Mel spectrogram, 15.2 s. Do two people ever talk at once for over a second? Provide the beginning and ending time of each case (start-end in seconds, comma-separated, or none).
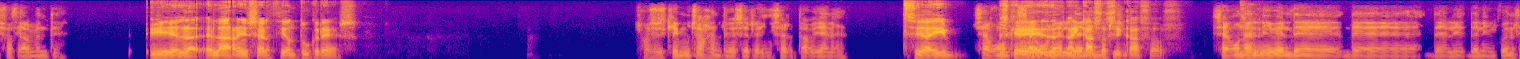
10.0-11.3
